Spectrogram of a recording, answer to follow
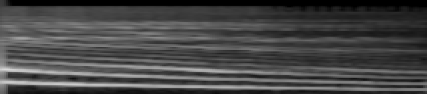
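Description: A single smooth falling tone that glides steadily down in pitch over about three seconds and fades near the end: the descending sound of a plane coming in to land.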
